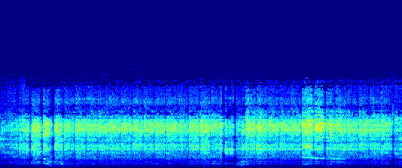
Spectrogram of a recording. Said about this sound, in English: What you're hearing on there is just this regular radio frequency interference, but when you do get a response, you know.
